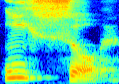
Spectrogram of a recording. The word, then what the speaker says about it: hizo: If I write C here, I have to pronounce ico, but I do not do that. I say hizo. That's why we write Z here.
